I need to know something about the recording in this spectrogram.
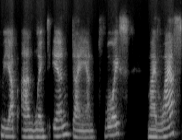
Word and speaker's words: Pleuss: can also look me up on linkedin dianne ployce my last name ployce is spelled p l e u s s as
